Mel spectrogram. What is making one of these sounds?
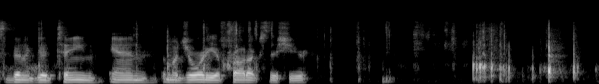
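Cardboard rustles as a box is handled.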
